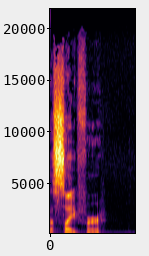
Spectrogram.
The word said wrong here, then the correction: Sypha: Is it Cypher or Sypha? Sypha. woman who does magic. Magic girl. – I think it's, like, pronounced Sypha.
